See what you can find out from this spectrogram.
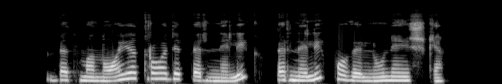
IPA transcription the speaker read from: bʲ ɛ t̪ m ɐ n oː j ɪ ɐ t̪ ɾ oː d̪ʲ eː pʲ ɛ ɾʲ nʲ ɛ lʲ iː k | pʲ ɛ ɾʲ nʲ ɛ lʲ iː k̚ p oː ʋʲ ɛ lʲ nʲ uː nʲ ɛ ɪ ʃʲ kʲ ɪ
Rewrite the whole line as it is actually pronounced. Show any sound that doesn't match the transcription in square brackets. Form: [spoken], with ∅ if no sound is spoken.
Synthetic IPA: bʲ ɛ t̪ m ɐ n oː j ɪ ɐ t̪ ɾ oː d̪ʲ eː pʲ ɛ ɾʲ nʲ ɛ lʲ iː k | pʲ ɛ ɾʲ nʲ ɛ lʲ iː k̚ p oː ʋʲ ɛ lʲ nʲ uː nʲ ɛ ɪ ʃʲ kʲ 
